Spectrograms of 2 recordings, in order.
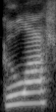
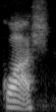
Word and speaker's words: gouache: But Yeah, a lot of people pronounce it like gouache or gouache. I'm like, huh? Like, no. Like somebody called it goulash one time.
